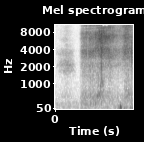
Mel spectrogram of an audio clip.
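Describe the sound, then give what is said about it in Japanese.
Someone with a runny nose sniffles while recovering in a quarantine hotel. A long, noisy, wet sniff is followed by a couple of short, snorting pulls of breath. “鼻水じゅるじゅるや。溜まってきましたわ。”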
